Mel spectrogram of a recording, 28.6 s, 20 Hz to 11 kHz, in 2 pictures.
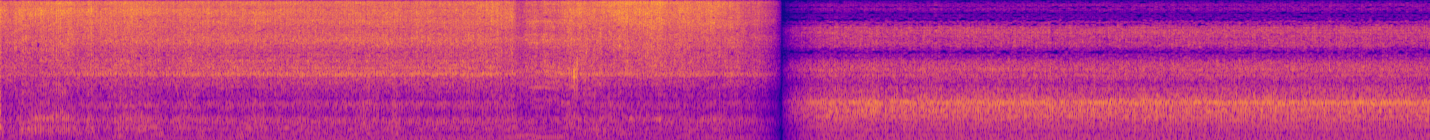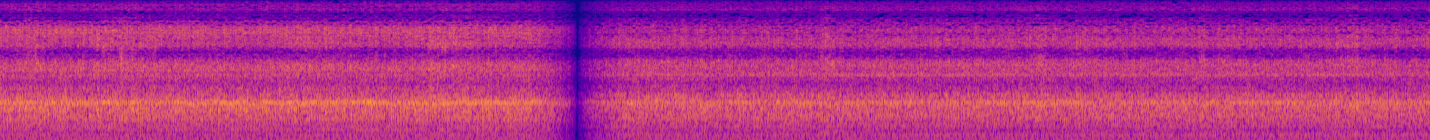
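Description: Pressure washer cleaning block paving through a BE 16-inch Whirl-A-Way rotary surface cleaner. For the first several seconds there is a steady spray hiss, then a steady machine drone. The sound changes abruptly about 8 seconds in and cuts out briefly about 20 seconds in.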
